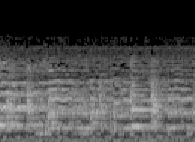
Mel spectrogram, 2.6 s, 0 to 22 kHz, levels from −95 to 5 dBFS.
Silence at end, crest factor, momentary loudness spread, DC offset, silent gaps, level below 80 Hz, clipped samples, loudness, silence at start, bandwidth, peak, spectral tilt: 0 s; 16 dB; 6 LU; under 0.1%; none; -52 dBFS; under 0.1%; -28 LUFS; 0 s; 7.6 kHz; -12 dBFS; -1 dB/octave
